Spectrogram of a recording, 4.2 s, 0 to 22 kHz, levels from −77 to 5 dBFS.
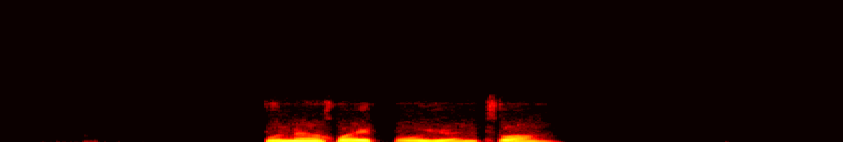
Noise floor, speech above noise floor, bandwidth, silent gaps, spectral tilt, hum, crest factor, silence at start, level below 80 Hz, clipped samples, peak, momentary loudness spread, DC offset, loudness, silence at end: -82 dBFS; 65 dB; 6.6 kHz; none; -10.5 dB/octave; none; 18 dB; 1.3 s; -62 dBFS; under 0.1%; -4 dBFS; 7 LU; under 0.1%; -18 LUFS; 1.5 s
